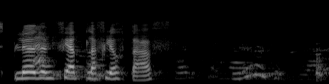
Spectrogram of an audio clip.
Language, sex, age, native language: Icelandic, female, 9, Icelandic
